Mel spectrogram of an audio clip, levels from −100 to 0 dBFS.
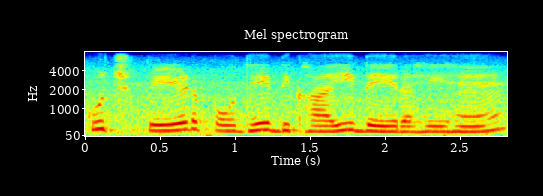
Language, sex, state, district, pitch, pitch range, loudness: Hindi, male, Punjab, Fazilka, 215 Hz, 190-240 Hz, -13 LUFS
